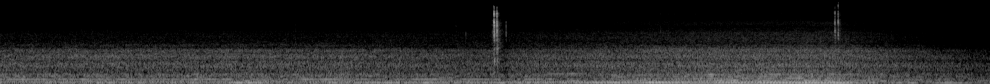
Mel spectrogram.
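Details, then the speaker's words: 1970s Sears (Lasko) 9-inch portable fan, model 453.8100, drawing 0.9 amps. It has new pads and only the front bearing is lubricated. On low it hums smoothly and evenly with faint soft ticking. "sometimes that sounds pretty cool too just going from low to high and we'll do a high speed spin down's pretty good"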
